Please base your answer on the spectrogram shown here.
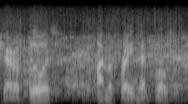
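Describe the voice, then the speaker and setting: A man's voice: mid-range voice, very noisy, close to an everyday voice. An actor playing a wisecracking male insurance investigator, narrating and quipping in 1940s radio drama style. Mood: wry. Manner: dry sardonic quips, brisk narration. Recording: dull lo-fi old radio broadcast.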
